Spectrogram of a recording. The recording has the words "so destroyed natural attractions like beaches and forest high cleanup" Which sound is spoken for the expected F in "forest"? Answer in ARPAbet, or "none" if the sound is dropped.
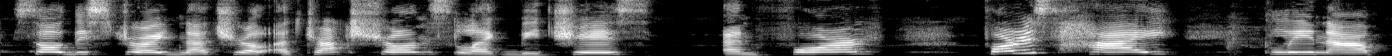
F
